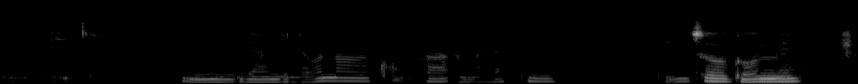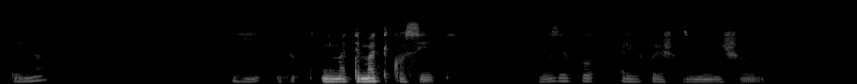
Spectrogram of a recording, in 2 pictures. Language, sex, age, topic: Kinyarwanda, male, 25-35, education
